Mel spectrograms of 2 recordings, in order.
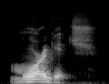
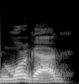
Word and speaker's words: mortgage: carefully mortgage mortgage mortgage which letters i don't pronounce well this e if i said morgog the e is necessary for the a the long a mortgage so this is important mortgage but this t is not important okay mortgage mortgage never never say mortgage that is definitely wrong it is always mortgage mortgage all right and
